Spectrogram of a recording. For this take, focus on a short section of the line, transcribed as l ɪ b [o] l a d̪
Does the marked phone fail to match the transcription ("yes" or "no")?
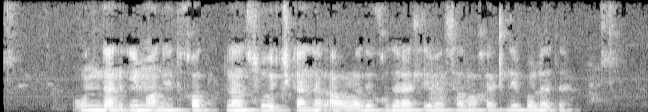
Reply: no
